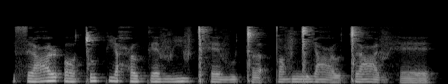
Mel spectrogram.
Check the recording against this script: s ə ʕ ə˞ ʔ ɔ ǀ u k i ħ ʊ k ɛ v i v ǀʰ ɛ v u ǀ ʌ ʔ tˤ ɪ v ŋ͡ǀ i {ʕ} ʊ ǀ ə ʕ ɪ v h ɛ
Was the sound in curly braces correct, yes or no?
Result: yes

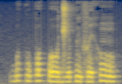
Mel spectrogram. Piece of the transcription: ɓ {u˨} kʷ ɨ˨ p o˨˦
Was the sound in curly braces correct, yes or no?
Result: yes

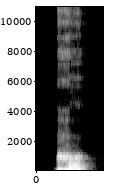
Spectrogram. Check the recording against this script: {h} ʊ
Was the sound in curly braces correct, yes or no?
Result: no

